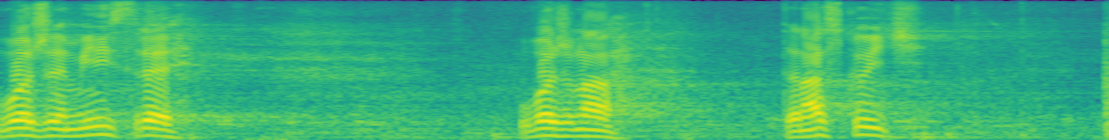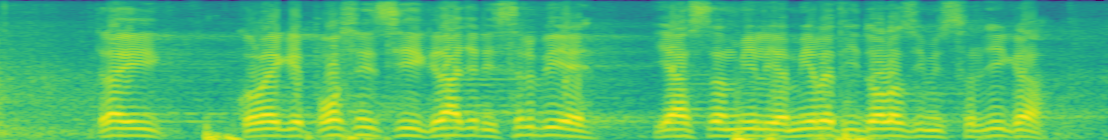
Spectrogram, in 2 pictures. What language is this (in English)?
Serbian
